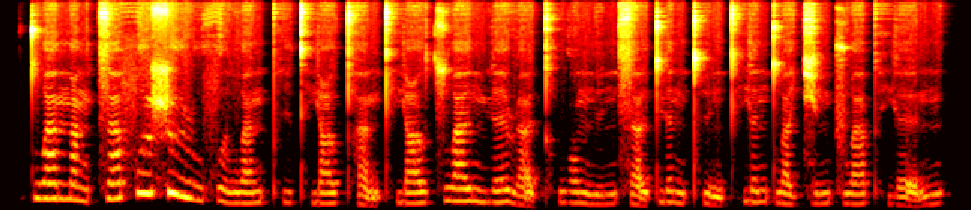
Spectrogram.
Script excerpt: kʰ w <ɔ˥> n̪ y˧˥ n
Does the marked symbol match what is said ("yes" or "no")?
yes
